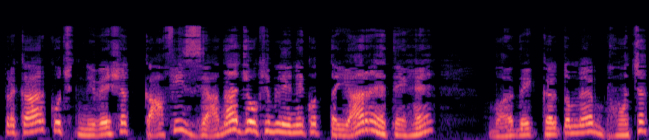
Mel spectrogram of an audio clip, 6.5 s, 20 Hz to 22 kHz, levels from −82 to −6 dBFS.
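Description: Speech runs through heavy HE-AAC compression for the whole clip, likely at a very low bitrate around 12 kbps. The treble sounds synthetic, with gritty, lispy s sounds. A spectrogram shows a hard ceiling at 11.1 kHz and blocky, repeated-looking upper bands above the crossover.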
